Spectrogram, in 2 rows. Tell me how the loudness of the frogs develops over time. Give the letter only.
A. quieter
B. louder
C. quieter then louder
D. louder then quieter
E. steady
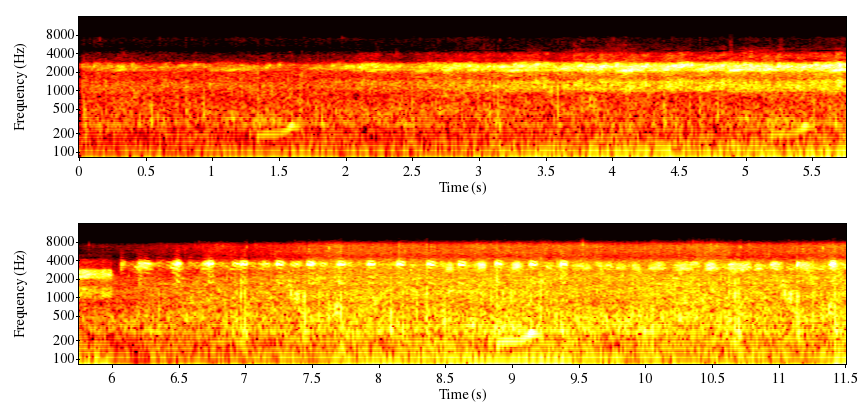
B.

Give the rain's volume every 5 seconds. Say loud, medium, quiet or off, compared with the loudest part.
quiet, loud, loud.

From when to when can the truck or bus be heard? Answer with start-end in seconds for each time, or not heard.
not heard.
